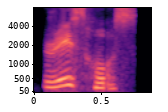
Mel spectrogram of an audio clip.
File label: "racehorse", Indian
